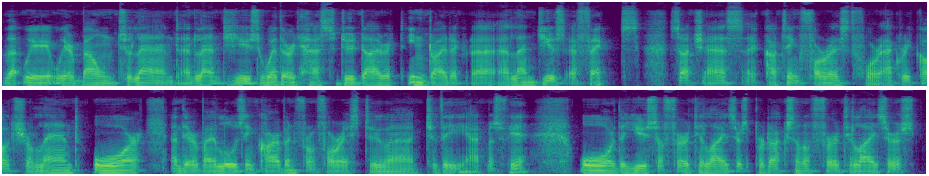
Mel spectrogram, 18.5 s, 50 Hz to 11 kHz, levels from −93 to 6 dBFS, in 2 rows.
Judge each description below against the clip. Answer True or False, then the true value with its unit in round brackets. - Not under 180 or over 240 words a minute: False (160 wpm)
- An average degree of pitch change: False (1.7 semitones)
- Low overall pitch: True (85 Hz)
